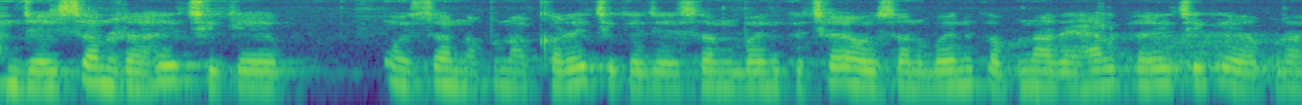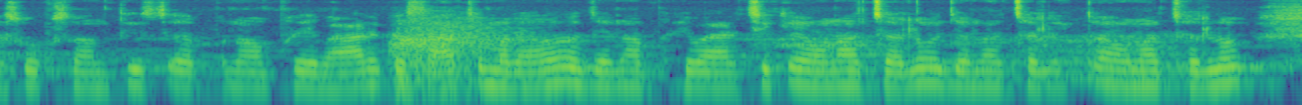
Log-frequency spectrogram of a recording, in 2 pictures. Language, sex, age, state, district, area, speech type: Maithili, female, 30-45, Bihar, Begusarai, rural, spontaneous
